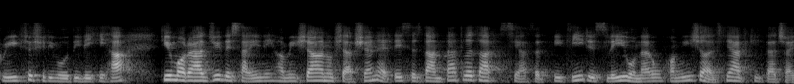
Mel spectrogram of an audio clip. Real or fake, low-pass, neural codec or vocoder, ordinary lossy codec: fake; 7.2 kHz; codec, 16 kHz, 0.3 kbps, FocalCodec; none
